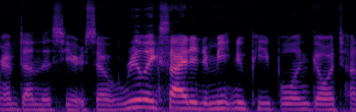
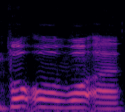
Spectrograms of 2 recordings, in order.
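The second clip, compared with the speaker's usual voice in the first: put-on British accent; 2 semitones higher than usual. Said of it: "the common phrase that we always hear as British".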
